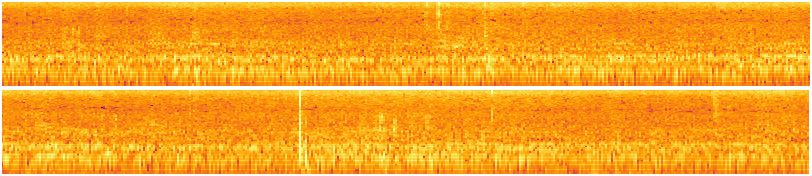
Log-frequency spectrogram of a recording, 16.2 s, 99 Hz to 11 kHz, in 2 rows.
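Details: Honey bees buzzing during a hive inspection, recorded on a Xiaomi Redmi Note 8 phone: a steady, even low drone from many bees holds throughout, with a single sharp click near the end.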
